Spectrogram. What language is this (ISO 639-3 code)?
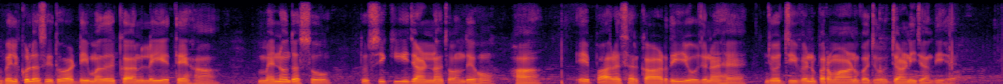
pan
